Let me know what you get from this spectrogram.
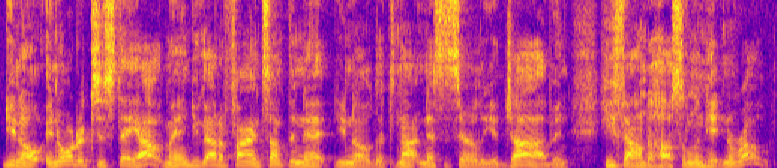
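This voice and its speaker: A man's voice: on the high side, fast talker. Laid-back man in his thirties, street talk. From Milwaukee, Wisconsin. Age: 30s. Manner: laid-back street slang, animated bursts. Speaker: podcast guest. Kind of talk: casual conversation.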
